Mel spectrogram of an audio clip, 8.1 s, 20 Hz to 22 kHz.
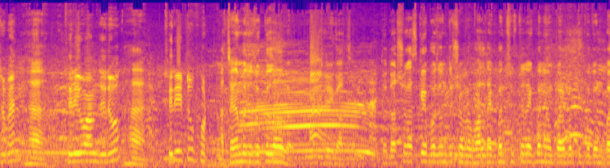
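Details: At a busy Dinajpur cattle market in Bangladesh, Friesian and crossbred bull calves on sale on 15 January 2025 give drawn-out moos, one long steady call in the middle, with people talking throughout.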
